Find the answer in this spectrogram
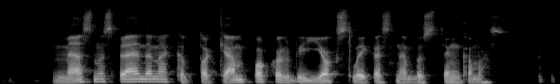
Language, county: Lithuanian, Šiauliai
